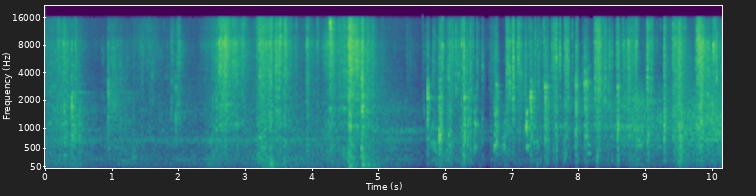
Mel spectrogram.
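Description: Frozen packs of hamburger knocking and rustling as they are lifted out of a chest freezer and packed into a styrofoam-lined cardboard box: a string of clunks and scrapes, busiest in the second half.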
